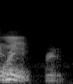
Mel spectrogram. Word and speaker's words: Mweru: bitch about Mwe is one Mwe? syllable. Mwah. Ru. Mwe. Ru. Mweru. Yeah. Mwe. Mweru. Hey!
